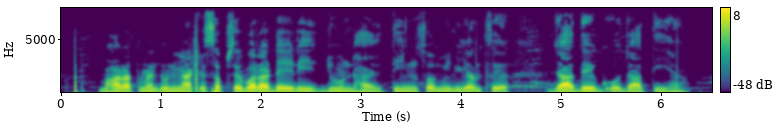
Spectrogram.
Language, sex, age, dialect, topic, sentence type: Magahi, male, 31-35, Southern, agriculture, statement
